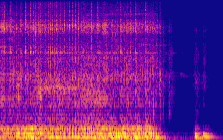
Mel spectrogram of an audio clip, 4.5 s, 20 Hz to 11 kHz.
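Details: Husqvarna 122C string trimmer that only runs on choke buzzes roughly, won't rev, then dies and coughs; feathering the choke keeps it running, indicating fuel starvation.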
